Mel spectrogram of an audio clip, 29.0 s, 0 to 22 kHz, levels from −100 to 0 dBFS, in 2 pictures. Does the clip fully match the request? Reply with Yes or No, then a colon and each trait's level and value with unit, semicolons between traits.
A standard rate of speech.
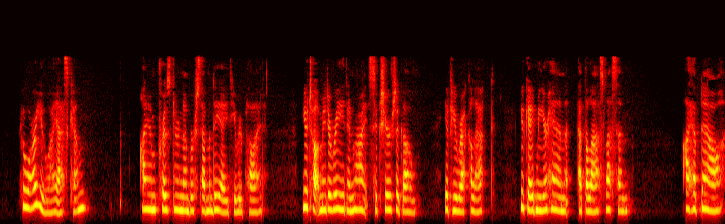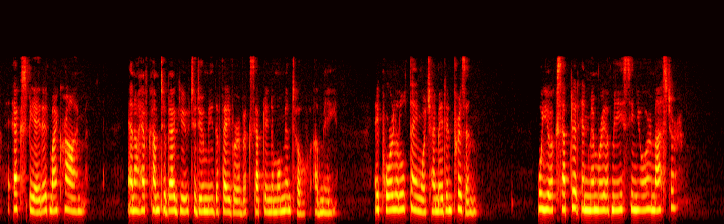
Yes: average, 160 wpm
